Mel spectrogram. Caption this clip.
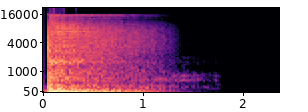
rocket fire
game, games, sounds, video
